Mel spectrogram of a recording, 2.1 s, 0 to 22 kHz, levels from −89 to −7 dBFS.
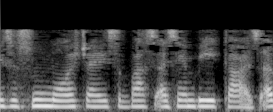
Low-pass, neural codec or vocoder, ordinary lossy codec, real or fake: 7.2 kHz; codec, 16 kHz, 1.1 kbps, Voila-Tokenizer; MP3, 32 kbps; fake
